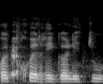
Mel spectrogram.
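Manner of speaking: ordinary talk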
